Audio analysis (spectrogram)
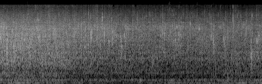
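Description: Spring onion whites and onions stir-fry over high heat for egg Hakka noodles, giving a loud, dense, continuous hiss of frying close to the microphone with no voices.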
